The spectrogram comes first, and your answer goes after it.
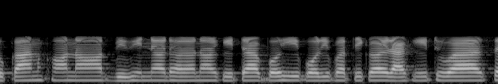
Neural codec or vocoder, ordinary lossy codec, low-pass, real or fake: none; none; 3.6 kHz; real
